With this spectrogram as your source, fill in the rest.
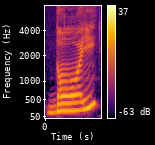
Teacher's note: a diferença do som tá aqui ó doi tem vogal aberta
